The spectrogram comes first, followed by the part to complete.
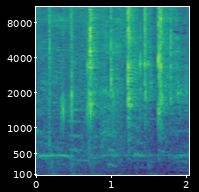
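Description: A few light, sharp taps and knocks of a small plastic toy figure being moved and set down on a tile floor, over a steady faint background tone.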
